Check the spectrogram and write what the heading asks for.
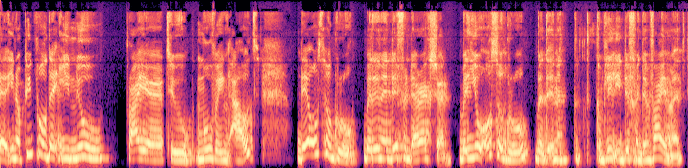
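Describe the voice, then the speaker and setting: Woman in her thirties, from Ethiopia, investor guest, direct and earnest, rhetorical questions, mid-pitched voice. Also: rough recording. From Ethiopia, raised in the Netherlands. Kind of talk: podcast interview answers.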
